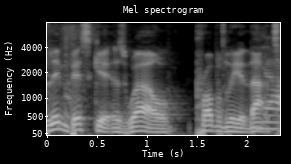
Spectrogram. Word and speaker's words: Limp Bizkit: Because people were saying Limp Bizkit, and I remember that really annoying me. – You gotta pronounce the Z, right? – Yeah, you have to pronounce it. So I'm like toddling around backstage being like, it's Limp Bizkit.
